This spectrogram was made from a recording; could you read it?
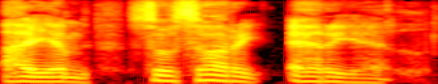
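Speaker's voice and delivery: put-on slow Mexican accent. Imitating an actor's accented line to Ariel: imitating Javier Bardem's accent. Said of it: "he played with an accent".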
